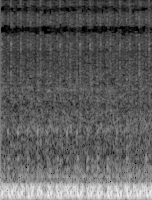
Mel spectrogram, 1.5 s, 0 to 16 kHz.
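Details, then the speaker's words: Vintage motorcycle (one of a Yamaha Maxim, Honda Shadow, Honda V45 Sabre 750 or V65 Sabre 1100) on a new Pirate battery, previous draining blamed on a bad battery: even, low throb at steady idle, evenly spaced pulses, no misses or clatter; normal healthy idle. "So this is probably just fine. Let all these guys run."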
